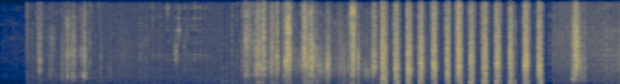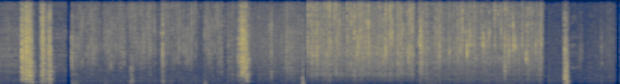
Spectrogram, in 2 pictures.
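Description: Food-preparation sounds: a fast, even run of sharp knocks, then sizzling in a frying pan as spaghetti is stirred in an electric griddle pan.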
